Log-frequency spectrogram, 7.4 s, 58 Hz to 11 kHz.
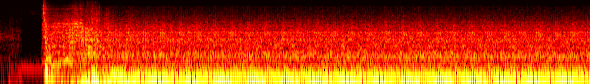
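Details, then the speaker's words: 1980 Peterbilt 359 EXHD with Caterpillar 3408 diesel, left sitting for years, catches instantly on the crank and settles into a deep, even, steady idle with no misses or knocks; healthy. "Holy shit, fellas. It just lights right off. hella sketchy. I can't believe the damn thing runs, dude."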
